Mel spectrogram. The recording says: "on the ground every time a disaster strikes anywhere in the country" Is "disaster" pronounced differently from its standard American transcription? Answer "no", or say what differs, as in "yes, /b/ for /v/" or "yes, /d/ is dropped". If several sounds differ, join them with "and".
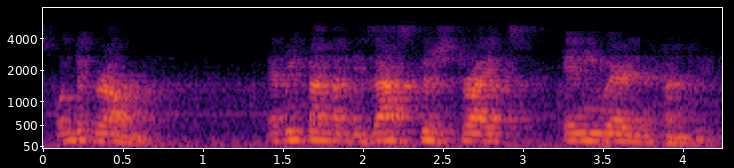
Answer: no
